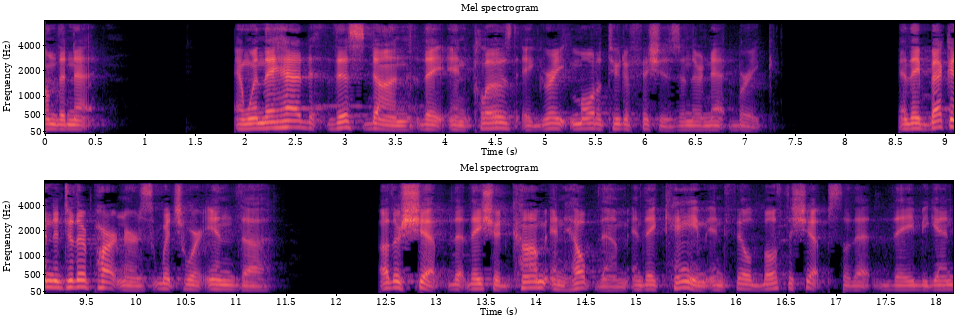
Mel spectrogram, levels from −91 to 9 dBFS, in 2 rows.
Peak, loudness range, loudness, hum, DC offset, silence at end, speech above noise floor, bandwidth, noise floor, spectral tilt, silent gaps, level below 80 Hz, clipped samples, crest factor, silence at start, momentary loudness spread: -4 dBFS; 6 LU; -25 LUFS; none; under 0.1%; 0 s; over 64 dB; 7.6 kHz; under -90 dBFS; -3 dB/octave; 0.98-1.40 s, 1.63-1.88 s, 7.58-8.52 s, 11.75-12.41 s; -72 dBFS; under 0.1%; 24 dB; 0 s; 13 LU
